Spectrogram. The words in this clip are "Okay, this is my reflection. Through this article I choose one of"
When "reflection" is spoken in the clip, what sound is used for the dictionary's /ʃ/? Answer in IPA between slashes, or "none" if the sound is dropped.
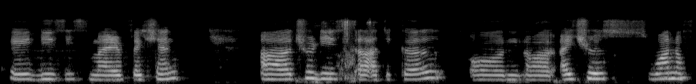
/ʃ/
